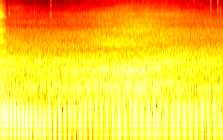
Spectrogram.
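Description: Motor scooter's single-cylinder engine running steadily at low speed, heard from the rider's seat, with a light hiss of wind and road noise over it.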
